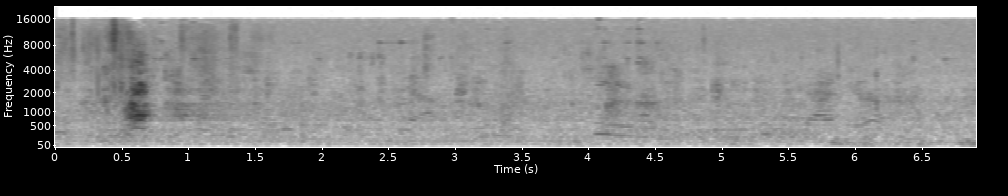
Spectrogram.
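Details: Dogs playing and going crazy: one sharp, loud bark right at the start, then a long quieter stretch with faint human voices and small shuffling sounds.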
